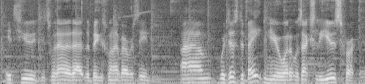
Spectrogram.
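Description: Clear music plays in the background as the speech moves at a fairly quick pace. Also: man. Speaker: travel vlogger. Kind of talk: casual vlog chat. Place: street.

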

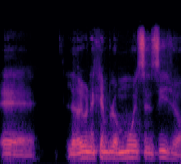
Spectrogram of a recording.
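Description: Over a quiet background, a man talks at a very slow pace. His fairly low voice has ordinary pitch variation. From Argentina. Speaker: luxury hotel marketing specialist; presenter. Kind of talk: online workshop talk. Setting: video call with screen sharing. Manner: hesitant, many fillers and repetitions. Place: home room. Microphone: webcam.

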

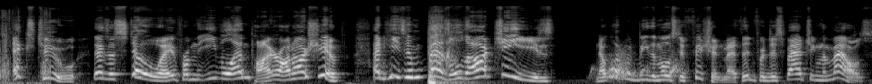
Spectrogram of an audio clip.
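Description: This cartoonish character voice sits fairly high in pitch and jumps through very wide pitch swings. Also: moderate pace. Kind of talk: cartoon comic voice acting. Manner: prissy, fussy, exasperated.

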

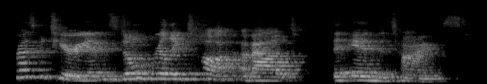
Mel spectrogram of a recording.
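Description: Strong room echo surrounds a woman's medium-pitched voice. She talks at a very slow pace with very wide pitch swings. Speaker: Presbyterian minister. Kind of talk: sermon. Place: church.

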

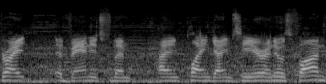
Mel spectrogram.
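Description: Through noticeable background noise, a man talks at a moderate pace in a raised, projected voice, the sound dry with no echo. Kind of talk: interview answer. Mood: pleased after a win. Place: stadium. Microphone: handheld.

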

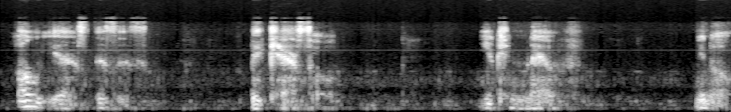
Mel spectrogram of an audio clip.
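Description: She speaks only in a whisper. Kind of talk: role-play client consultation. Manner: soft-spoken, gentle ASMR voice. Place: home room. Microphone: webcam.

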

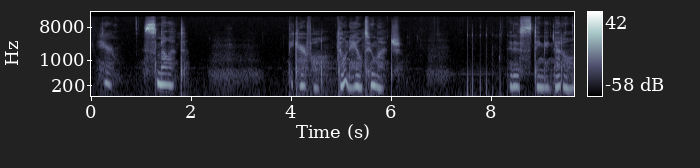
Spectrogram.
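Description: A woman whispers softly at a very slow pace, somewhat breathy, with long, frequent pauses and a dry sound with no echo. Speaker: ASMR roleplay host. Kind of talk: soft-spoken roleplay talk. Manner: soft close-up ASMR whisper. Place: home room.

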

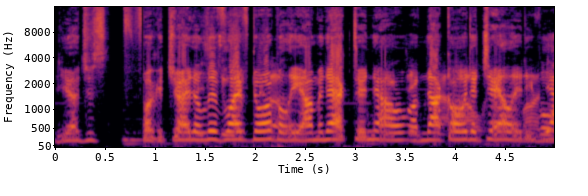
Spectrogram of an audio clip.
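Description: A man uses a high-pitched, put-on character voice at a moderate pace. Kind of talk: comic overacting. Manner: jittery, rambling, paranoid.

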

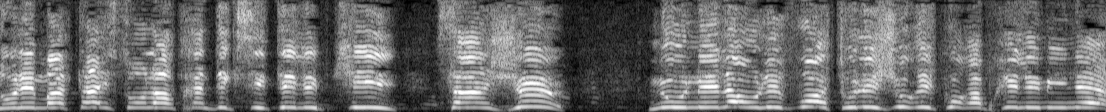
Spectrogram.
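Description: Speaking at a fairly quick pace, a man with an extremely high pitch keeps his intonation fairly even, and the recording is dry and close with no echo. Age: 30s. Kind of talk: heated confrontation. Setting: outdoors. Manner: loud; fast.

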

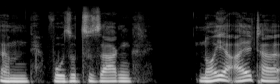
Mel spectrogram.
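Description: This man has a fairly high pitch and a dark, mellow, somewhat breathy tone. The sound is dry and close, with no echo. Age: 50s. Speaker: podcast host. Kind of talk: interview.

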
